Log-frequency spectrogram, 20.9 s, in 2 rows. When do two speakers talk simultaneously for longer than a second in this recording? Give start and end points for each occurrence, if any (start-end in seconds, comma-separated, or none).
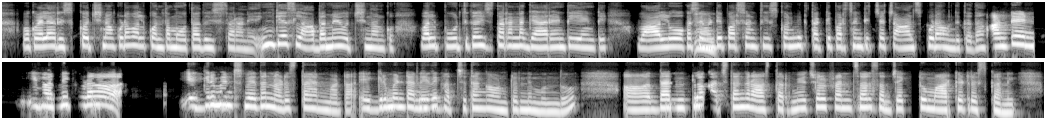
none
